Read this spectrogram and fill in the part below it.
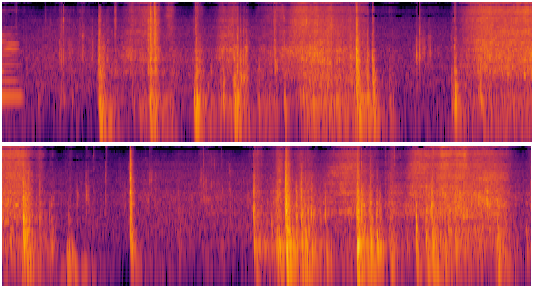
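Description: A plastic bin scrapes and slides over a floor.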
